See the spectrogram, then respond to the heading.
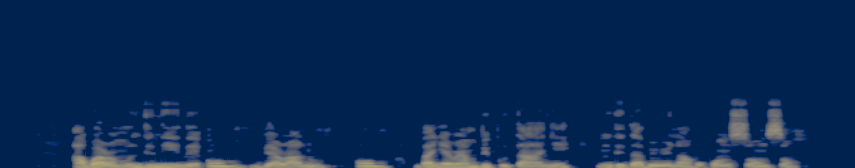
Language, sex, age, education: Igbo, female, 15-29, tertiary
